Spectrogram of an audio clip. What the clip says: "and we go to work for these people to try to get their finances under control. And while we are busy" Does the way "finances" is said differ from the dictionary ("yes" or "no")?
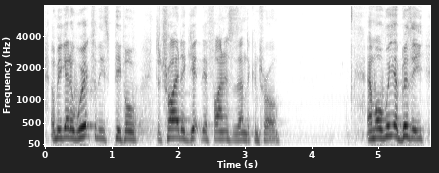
no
